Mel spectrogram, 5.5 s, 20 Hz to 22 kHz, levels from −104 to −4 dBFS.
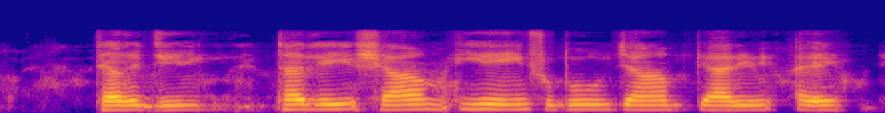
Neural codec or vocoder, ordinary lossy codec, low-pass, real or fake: codec, 16 kHz, 1 kbps, FunCodec, trained on LibriTTS, 50 frames a second; AAC, 48 kbps; 7.2 kHz; fake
